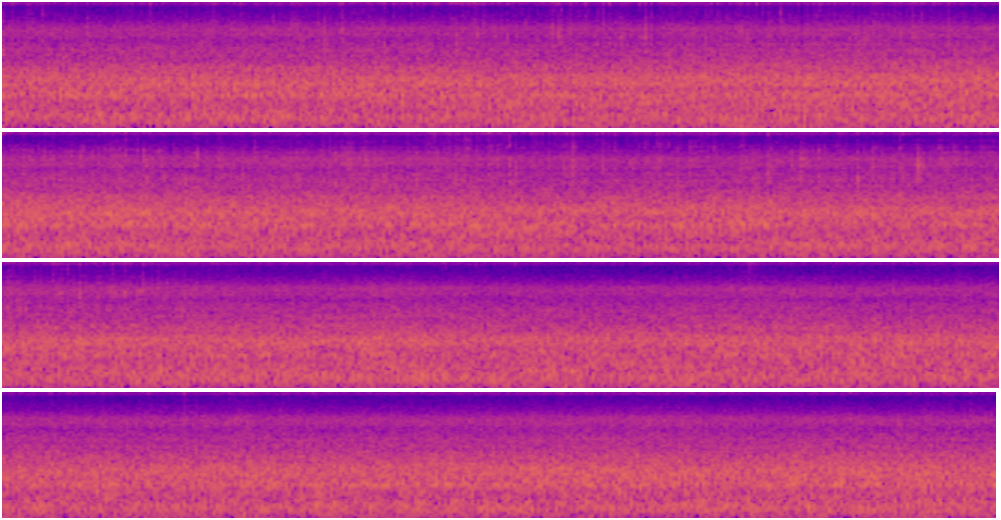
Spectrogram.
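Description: Heavy downpour: a steady, dense hiss of rain falling and splashing on the station platform and pouring off the platform roof.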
